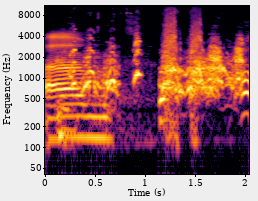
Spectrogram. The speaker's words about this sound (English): All right, fuck off with the fucking dogs.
